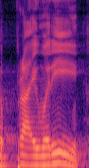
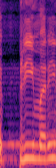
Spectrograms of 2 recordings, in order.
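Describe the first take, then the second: First: Slow "प्राइमरी" with eye in the first syllable; primary read as "pry-mary". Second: "प्रीमरी" starting like "pree"; primary misread as "preemary". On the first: Teacher correcting pupils, slow "प्राइमरी" with eye sound. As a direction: stretch out "प्राइमरी", starting like "pry". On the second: Teacher showing pupils the misreading, "प्रीमरी" with long ee. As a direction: say "प्रीमरी" with ee in the first syllable. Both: Shown as a demonstration. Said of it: "इसे प्रीमरी नहीं पढ़ेंगे".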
